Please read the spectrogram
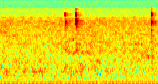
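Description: Faint steady low hum with two quick, faint clicks about a second in.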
